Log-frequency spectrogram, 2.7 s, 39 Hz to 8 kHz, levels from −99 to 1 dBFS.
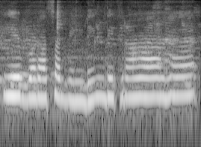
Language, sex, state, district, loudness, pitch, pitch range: Hindi, female, Chhattisgarh, Raipur, -15 LUFS, 235 Hz, 230-245 Hz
